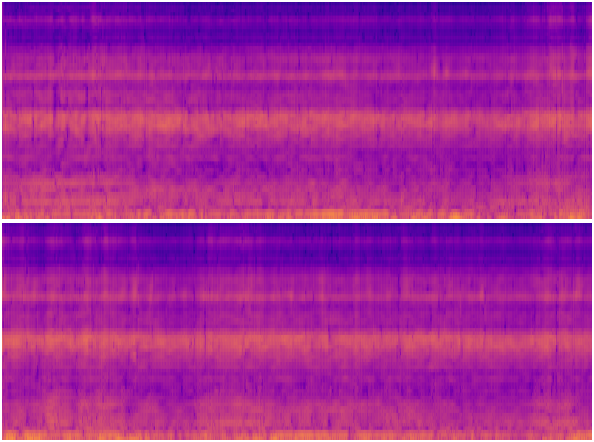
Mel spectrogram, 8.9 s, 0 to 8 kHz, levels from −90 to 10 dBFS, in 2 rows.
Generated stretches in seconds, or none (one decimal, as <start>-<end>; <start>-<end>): 0.0-8.9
